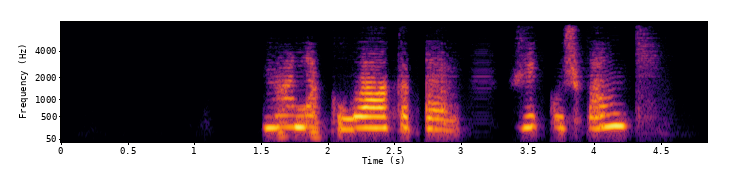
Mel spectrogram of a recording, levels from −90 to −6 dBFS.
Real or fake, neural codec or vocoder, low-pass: fake; codec, 44.1 kHz, 0.9 kbps, DAC; 7.2 kHz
